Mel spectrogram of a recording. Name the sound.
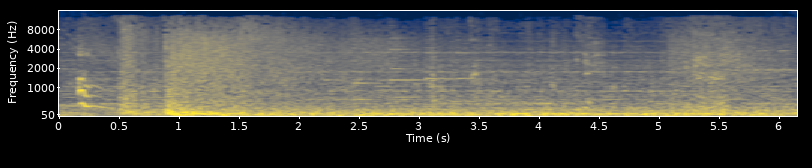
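big explosion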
